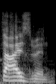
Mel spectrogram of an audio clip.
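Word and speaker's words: Kornheiser: Yeah, it rhymes with with Eisman.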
